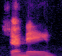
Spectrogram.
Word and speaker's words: Shanae: So, I want to know, Shanae, or is that how I pronounce it? It's Shanae, yeah.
